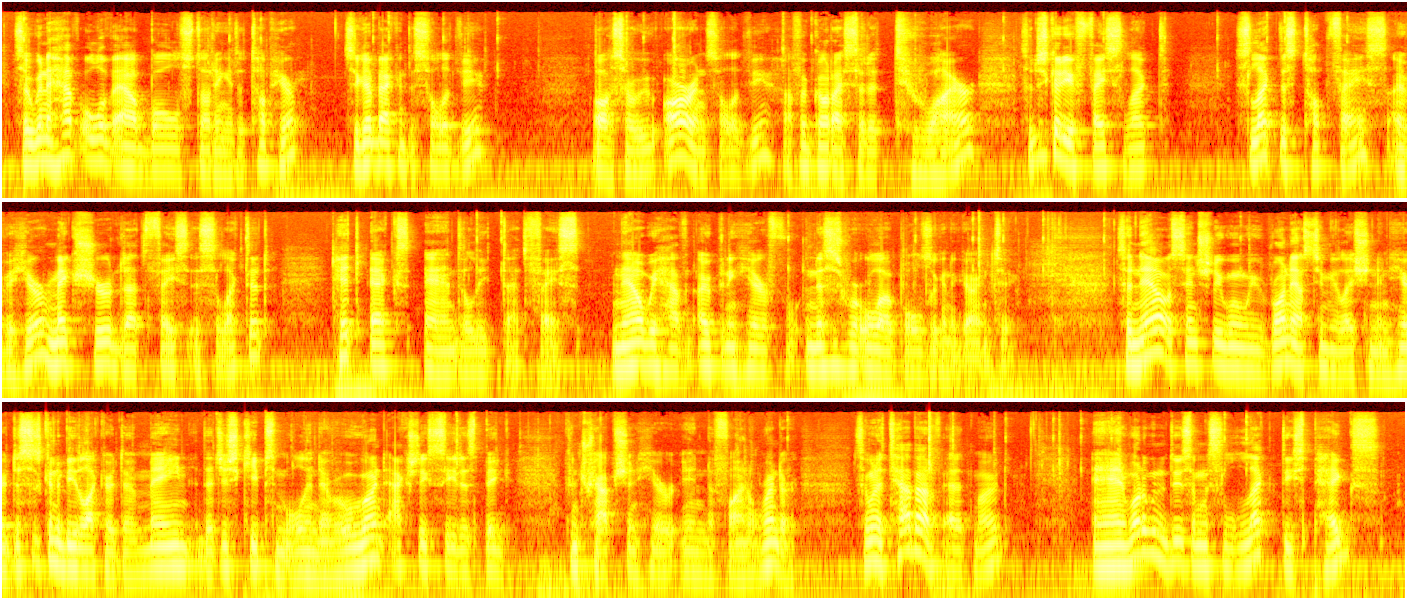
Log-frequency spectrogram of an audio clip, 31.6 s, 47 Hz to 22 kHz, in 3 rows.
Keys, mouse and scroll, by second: 1.6 middle click, 1.9 z, 3.3 middle click, 4.8 shift+middle click, 4.8-5.2 shift+scroll up 4, 6.0 shift+middle click, 6.7 middle click, 8.2 click, 8.7 middle click, 9.4 click, 10.1 middle click, 13.0 x, 14.7-15.4 scroll down 1, 15.9 middle click, 17.3 middle click, 18.0 shift+middle click, 18.7 middle click, 24.3 click, 25.0 a, 25.5 middle click, 28.0 Tab, 28.5 middle click, 29.1 shift+middle click, 29.4-30.2 scroll up 2, 30.2 click.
